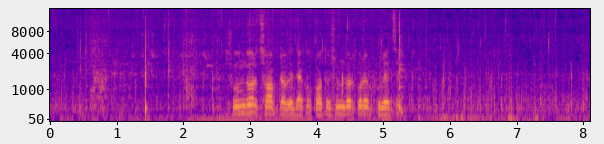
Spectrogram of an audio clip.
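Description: Village-style jackfruit pitha deep-fries in hot oil with a steady crackling bubble throughout, while a person talks briefly over it in the middle.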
